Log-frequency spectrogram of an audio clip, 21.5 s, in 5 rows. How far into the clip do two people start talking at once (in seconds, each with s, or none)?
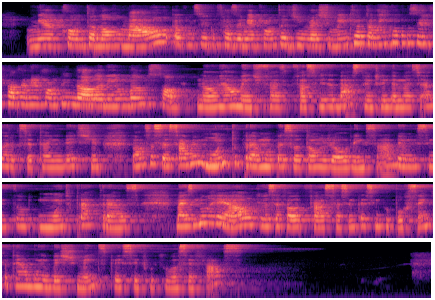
none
